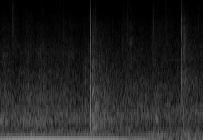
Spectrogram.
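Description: A low steady rumble with two faint knocks about a second apart: hoofbeats of a horse trotting on the sand footing of an indoor arena.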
